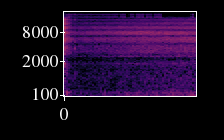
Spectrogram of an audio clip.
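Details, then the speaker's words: Air compressor losing pressure whenever an air tool is used. Steady high hiss of air refilling the hose after the trigger is released; with the hose disconnected and the tool fitted directly, pressure stayed full. "okay just another quick video i was having a problem with my compressor losing pressure when i would try to use the air holes show you what i mean see how it loses pressure then when i let go of the trigger"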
